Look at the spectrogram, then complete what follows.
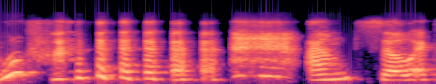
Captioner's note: chuckling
